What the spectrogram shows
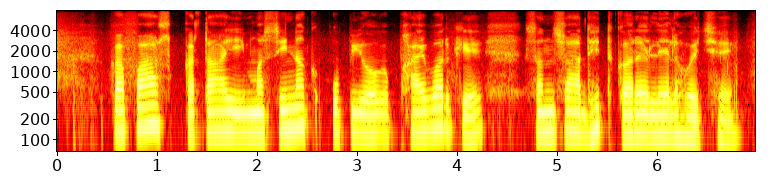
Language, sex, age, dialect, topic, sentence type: Maithili, male, 18-24, Eastern / Thethi, agriculture, statement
